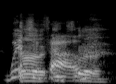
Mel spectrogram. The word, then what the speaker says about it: Wichita: He's originally, now let me make sure I say this right, from Wichita. Look, you still didn't say it right. You didn't finish saying it. No. Wichita. Thank you. It's Wichita Falls, Texas.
